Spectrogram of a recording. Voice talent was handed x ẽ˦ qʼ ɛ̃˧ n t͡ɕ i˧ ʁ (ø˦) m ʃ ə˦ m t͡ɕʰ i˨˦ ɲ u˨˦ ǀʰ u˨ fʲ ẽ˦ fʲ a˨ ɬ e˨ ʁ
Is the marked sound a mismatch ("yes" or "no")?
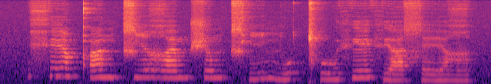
yes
